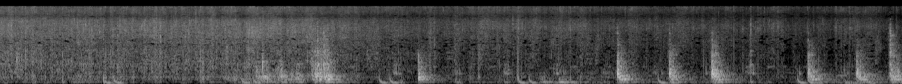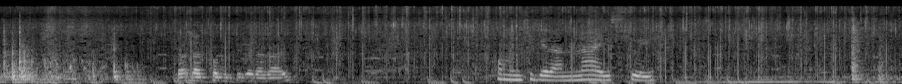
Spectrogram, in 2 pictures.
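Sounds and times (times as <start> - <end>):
food sizzling in a frying pan: 0.0 - 18.0
stirring knocks and scrapes in pan: 2.4 - 10.5.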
